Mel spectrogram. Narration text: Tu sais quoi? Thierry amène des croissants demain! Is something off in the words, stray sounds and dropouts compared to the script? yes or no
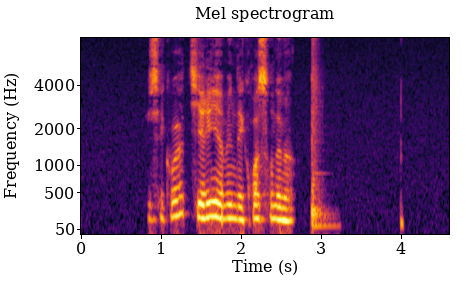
yes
